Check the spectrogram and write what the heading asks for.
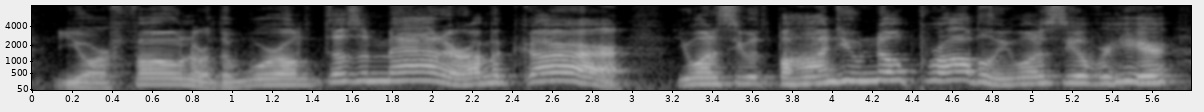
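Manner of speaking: high, bright-eyed eager car voice, way up in pitch; a gadget-stuffed car showing off every feature; overeager talking car. Retold or imitated. Modern car greets the driver, high and eager. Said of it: "and you're just like".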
